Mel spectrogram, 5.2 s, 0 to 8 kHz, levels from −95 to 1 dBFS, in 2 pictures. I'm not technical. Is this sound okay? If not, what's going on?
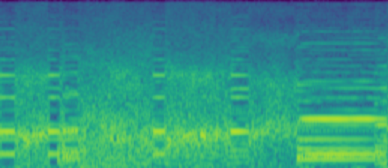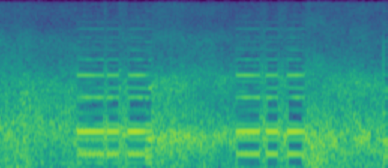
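No. The likely cause is the sender's voice detector repeatedly deciding the sound had stopped and pausing transmission, so stretches were filled with artificial comfort noise. This is sound chopped by the voice detector, from 0.10 to 1.98 s and again from 2.58 to 5.14 s, with about 1.5 s and 1.8 s replaced. The sound cuts in and out. Nothing above 8 kHz comes through the call link.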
